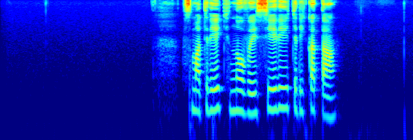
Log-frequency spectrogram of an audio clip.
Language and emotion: Russian, neutral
